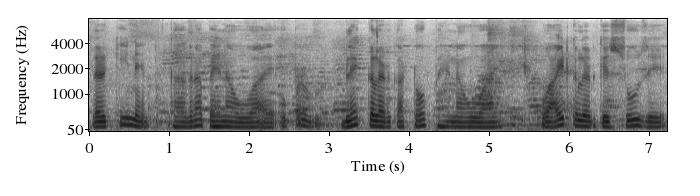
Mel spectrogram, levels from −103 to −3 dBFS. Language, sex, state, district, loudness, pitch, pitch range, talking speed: Hindi, male, Gujarat, Gandhinagar, -20 LUFS, 135 Hz, 125-155 Hz, 155 wpm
